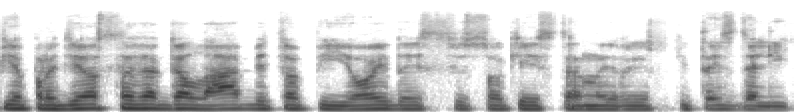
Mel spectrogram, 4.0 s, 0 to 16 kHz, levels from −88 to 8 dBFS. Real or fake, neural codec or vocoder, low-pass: real; none; 10.8 kHz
